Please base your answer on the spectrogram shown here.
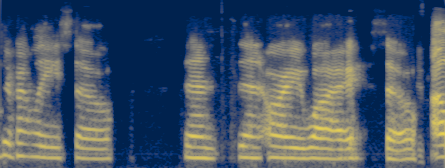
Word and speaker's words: Rhea: Yeah, but it's spelled differently, so than RAY. So I like Right. that. Is it REI? it's RHEA. RHEA. Well, it could be Rita, but we pronounce. I was raised with it being pronounced Ray.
